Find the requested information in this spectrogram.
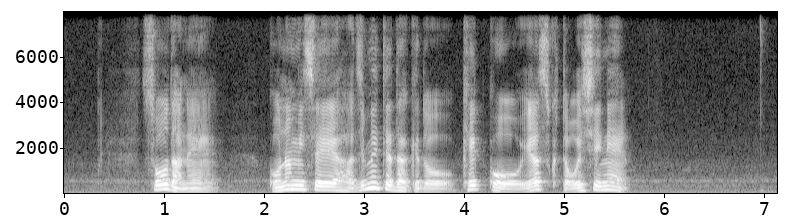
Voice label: dialogue line, japanese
